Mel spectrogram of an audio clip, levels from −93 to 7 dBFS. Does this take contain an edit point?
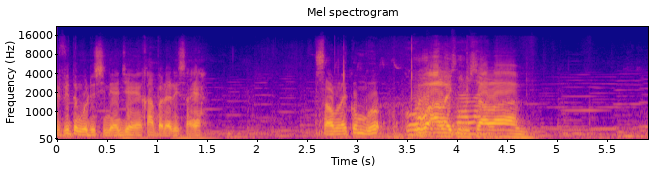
yes; 1 cut; at 4.7 s

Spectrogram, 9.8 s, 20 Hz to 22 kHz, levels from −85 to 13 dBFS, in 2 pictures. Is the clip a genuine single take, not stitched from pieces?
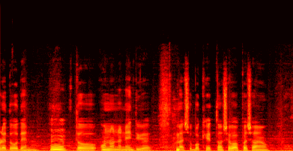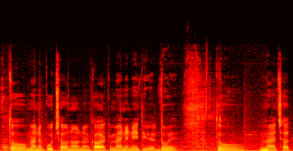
yes; 0 cuts

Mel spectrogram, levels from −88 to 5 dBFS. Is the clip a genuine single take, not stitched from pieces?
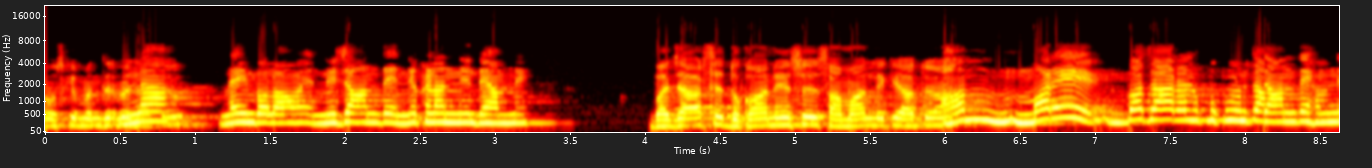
yes; 0 cuts

